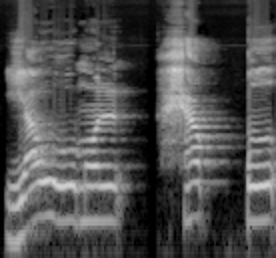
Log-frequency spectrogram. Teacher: واو ساکن ہے، اس سے پہلے والے حروف کے اوپر زبر ہے، واویلین، نرم آواز کے ساتھ ہم جلدی پڑھیں گے ، یوم الحق، بڑی حا اور بڑا والا قاف، اس سے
